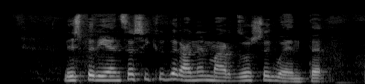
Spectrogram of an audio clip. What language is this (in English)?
Italian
